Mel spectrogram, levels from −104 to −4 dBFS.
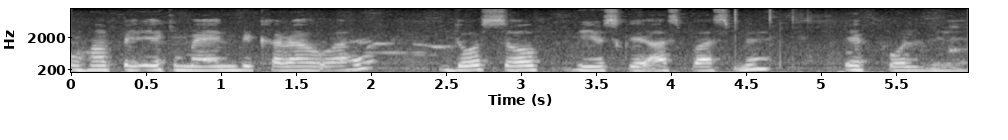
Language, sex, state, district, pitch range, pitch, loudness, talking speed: Hindi, male, Uttar Pradesh, Budaun, 175-200 Hz, 185 Hz, -21 LUFS, 210 wpm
